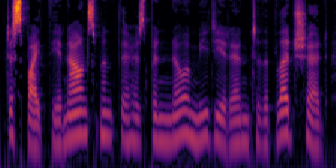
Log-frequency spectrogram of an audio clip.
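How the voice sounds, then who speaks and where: A woman's voice: sits low, fairly quick, a little mellow, dry recording. A woman presenting international radio news in a scripted reading style.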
